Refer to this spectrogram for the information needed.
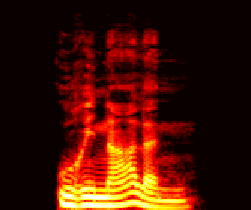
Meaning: inflection of urinal: 1. strong genitive masculine/neuter singular 2. weak/mixed genitive/dative all-gender singular 3. strong/weak/mixed accusative masculine singular 4. strong dative plural
- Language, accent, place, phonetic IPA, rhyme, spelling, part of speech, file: German, Germany, Berlin, [uʁiˈnaːlən], -aːlən, urinalen, adjective, De-urinalen.ogg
